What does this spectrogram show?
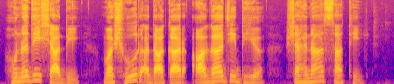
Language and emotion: Sindhi, neutral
